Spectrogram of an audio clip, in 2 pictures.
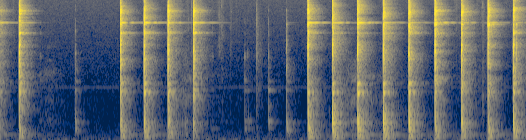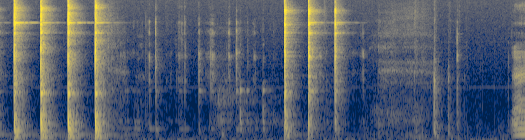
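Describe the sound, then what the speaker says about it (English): A Wera Kraftform Kompakt PlumbKit tool knocks the corner off a concrete block in rapid sharp strikes, a quick burst of about ten blows with shorter groups before and after, close and crisp with no talk. "I'm going to try just taking the corner off of this concrete block"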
